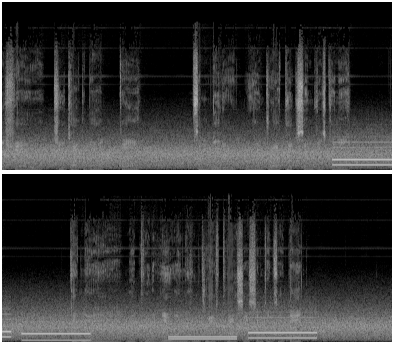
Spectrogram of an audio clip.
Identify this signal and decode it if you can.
Aircraft SELCAL, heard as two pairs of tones, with radio static and speech in English. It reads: KS-BQ FK-HR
